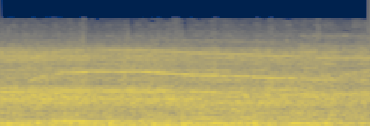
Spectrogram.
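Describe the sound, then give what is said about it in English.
Crowds at Kinshasa's Ndolo Airport cheer for Pope Francis as he arrives and waves from a specially adapted vehicle. The dense, steady roar of shouts and whoops holds throughout, and a thin high-pitched tone runs through it. “Hundreds of thousands of people welcomed Pope Francis as he arrived at Kinshasa's Ndolo Airport on Wednesday. Before the pontiff delivered a mass to the crowds, they showed their joy while Pope Francis waved to them from his specially adapted vehicle”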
